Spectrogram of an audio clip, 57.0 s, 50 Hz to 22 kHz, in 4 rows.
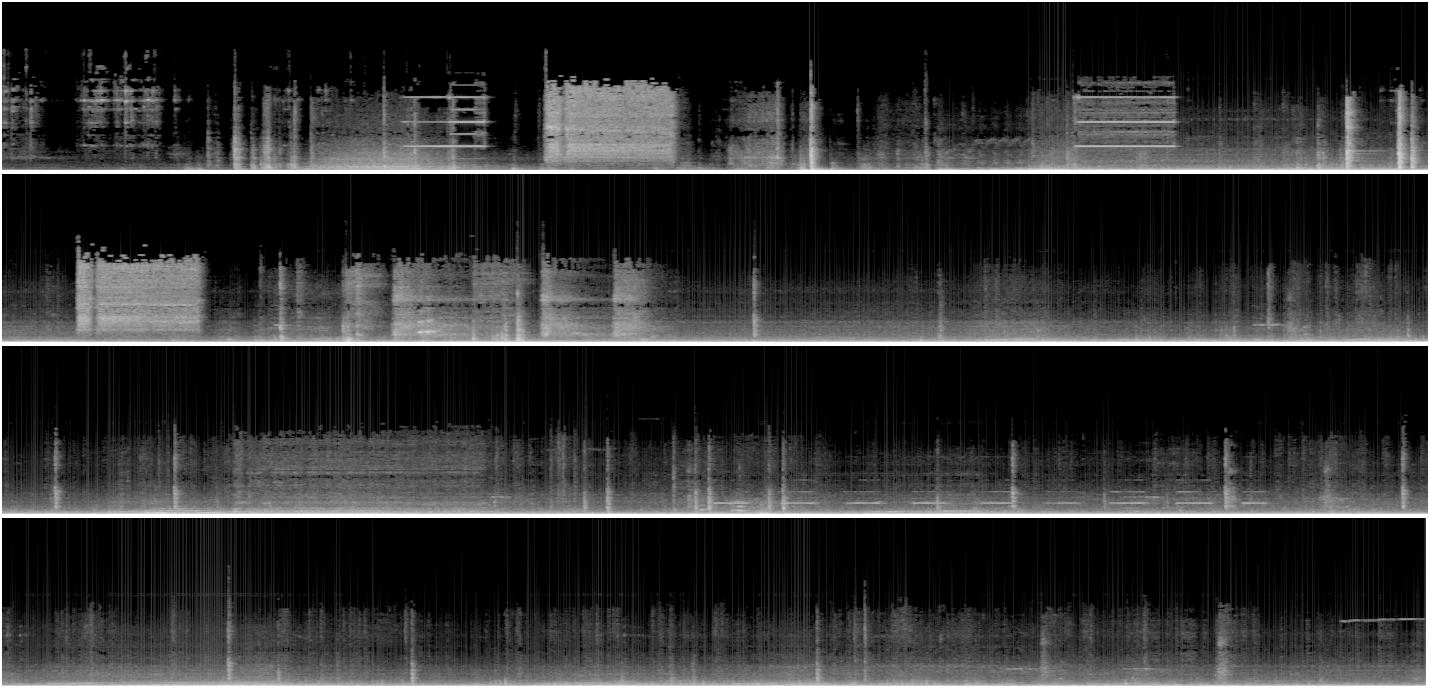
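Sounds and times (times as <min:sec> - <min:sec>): bus engine rumbling: 0:00.0 - 0:57.0.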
